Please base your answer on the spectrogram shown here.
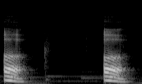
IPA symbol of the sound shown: ə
